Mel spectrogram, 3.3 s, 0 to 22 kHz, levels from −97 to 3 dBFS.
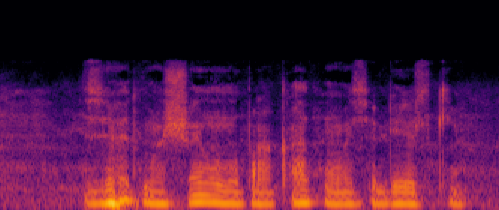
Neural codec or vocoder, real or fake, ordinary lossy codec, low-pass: codec, 16 kHz, 2 kbps, FunCodec, trained on LibriTTS, 25 frames a second; fake; none; none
